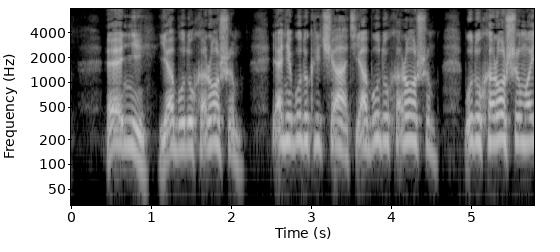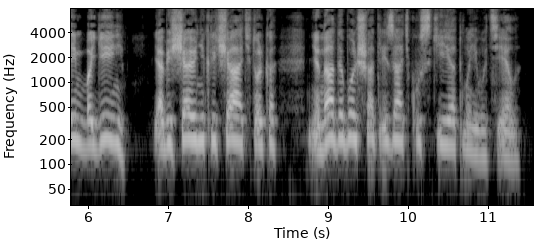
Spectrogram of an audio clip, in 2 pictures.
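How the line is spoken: Inner voice screaming. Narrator (Russian): другой голос внутри него кричал

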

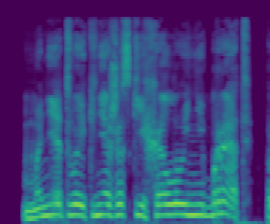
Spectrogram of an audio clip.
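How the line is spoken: Sullen growl. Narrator (Russian): прорычал набычившийся Захар

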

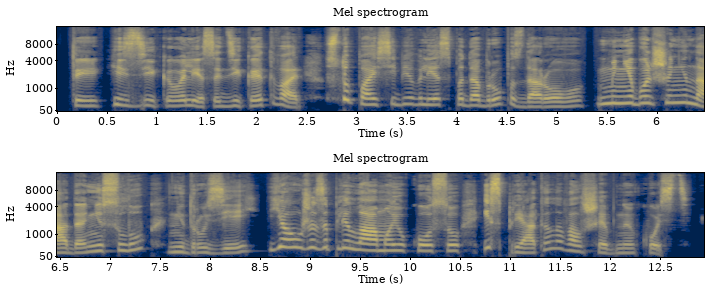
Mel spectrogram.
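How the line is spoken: Laughing. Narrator (Russian): Женщина засмеялась и сказала

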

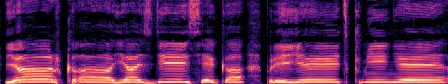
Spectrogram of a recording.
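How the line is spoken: Joyful piercing clear shout. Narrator (Russian): радостно закричал Донька пронзительно чистым голосом

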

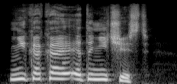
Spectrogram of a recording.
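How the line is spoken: Shrieking. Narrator (Russian): взвизгнул Джоффри

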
